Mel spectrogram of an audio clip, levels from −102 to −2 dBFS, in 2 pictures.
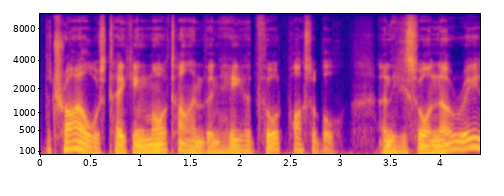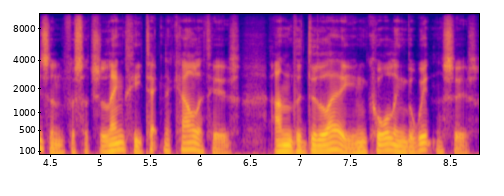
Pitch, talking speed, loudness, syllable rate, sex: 95 Hz, 185 wpm, -18 LUFS, 4.9 syllables/s, male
